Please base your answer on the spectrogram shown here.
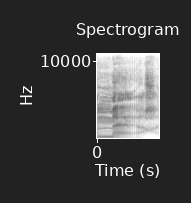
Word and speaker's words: mère: It's a very open E, like in the English word help. J'achète, help. La mère, help.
